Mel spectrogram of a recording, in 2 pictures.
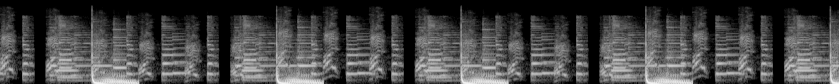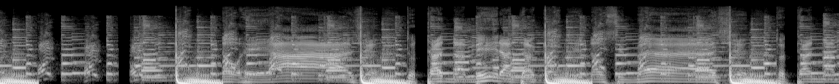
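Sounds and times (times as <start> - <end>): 
explode funk music: 0.5 - 1.4, 2.3 - 3.2, 4.2 - 5.1, 6.0 - 7.0, 7.9 - 8.8, 9.7 - 16.7.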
